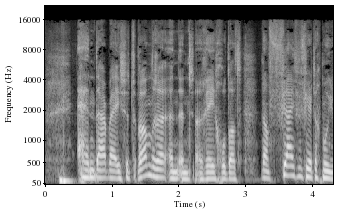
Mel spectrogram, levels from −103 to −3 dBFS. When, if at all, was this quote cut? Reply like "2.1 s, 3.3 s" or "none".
1.4 s, 2.3 s, 3.3 s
